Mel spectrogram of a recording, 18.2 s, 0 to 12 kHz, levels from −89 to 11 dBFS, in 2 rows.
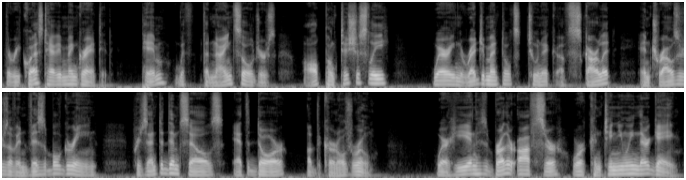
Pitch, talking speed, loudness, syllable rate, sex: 95 Hz, 140 wpm, -19 LUFS, 5.0 syllables/s, male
